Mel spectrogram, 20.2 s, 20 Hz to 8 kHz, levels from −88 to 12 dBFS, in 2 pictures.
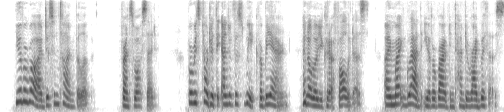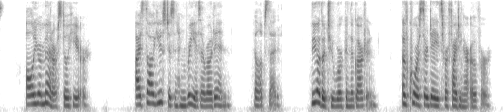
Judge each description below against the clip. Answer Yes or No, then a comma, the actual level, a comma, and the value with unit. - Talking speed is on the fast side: Yes, fast, 220 wpm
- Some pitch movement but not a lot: Yes, average, 4.2 semitones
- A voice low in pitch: No, high, 210 Hz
